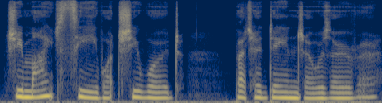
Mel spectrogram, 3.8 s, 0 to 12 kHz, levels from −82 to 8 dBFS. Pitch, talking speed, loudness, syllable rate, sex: 190 Hz, 170 wpm, -17 LUFS, 4.1 syllables/s, female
